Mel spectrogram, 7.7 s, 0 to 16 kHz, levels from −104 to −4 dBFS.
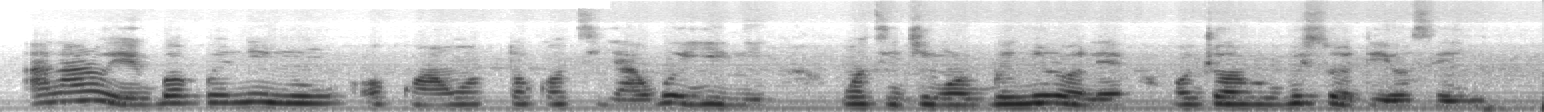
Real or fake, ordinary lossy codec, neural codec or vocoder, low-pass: real; Opus, 32 kbps; none; 14.4 kHz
